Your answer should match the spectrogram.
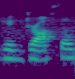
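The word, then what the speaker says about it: Yggdrasil: g d r a s i l I'm pronouncing it yrel because that's how I want to its branches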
